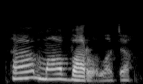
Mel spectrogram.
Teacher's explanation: Sözdə a qalın, açıq dodaqlanmayandır.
